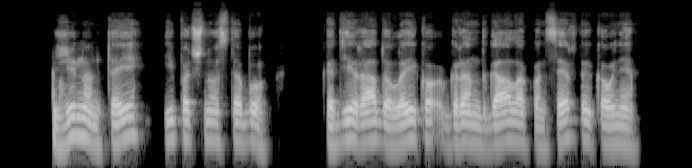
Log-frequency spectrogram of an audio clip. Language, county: Lithuanian, Panevėžys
